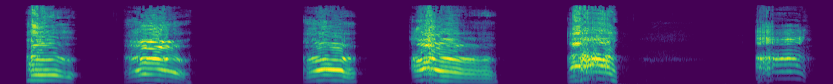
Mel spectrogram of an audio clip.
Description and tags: Male Screams
Can be used as a scream in the background, a queue that a male character is in trouble and so on. voice man vocal human speech
Horror, Man, Scream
